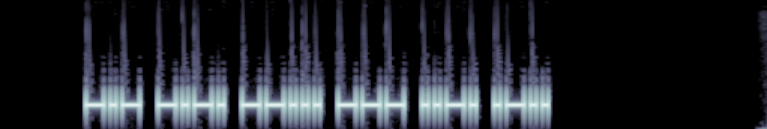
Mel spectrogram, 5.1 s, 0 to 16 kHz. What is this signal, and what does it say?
Morse code, heard as a keyed tone, about 37 wpm, 700 Hz. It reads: KC7OFL
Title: Speed Racing - USA 2x3 Call Signs 30wpm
